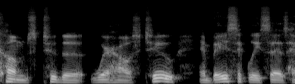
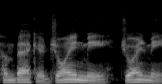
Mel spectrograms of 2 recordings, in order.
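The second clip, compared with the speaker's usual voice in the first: put-on flat, emotionless voice, quieter; 6 dB quieter than usual. Retelling a movie scene, a duplicate calls a man back: imitating an emotionless duplicate. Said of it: "she's talking, you know, in a different tone because she's a duplicate with no emotion".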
